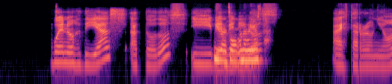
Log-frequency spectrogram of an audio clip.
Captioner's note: interpreter speaking in Spanish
